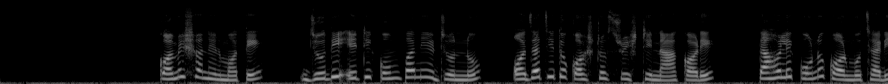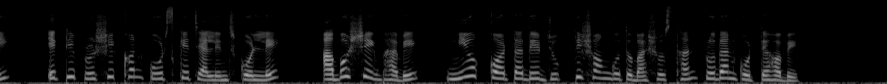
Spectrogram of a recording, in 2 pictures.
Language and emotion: Bengali, neutral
